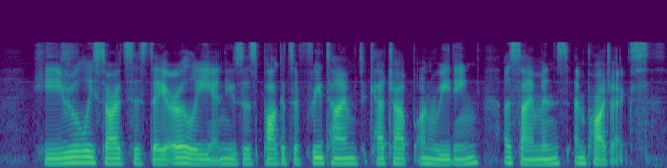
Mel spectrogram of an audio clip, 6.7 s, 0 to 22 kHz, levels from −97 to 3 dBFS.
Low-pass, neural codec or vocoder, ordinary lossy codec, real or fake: none; none; none; real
